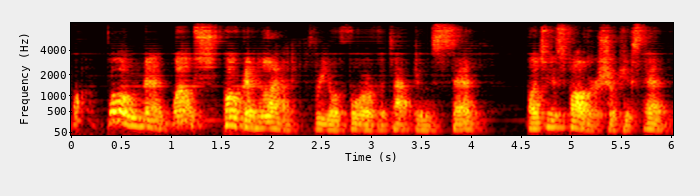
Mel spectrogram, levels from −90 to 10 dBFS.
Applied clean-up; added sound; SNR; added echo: neural mask model DeepFilterNet 3.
